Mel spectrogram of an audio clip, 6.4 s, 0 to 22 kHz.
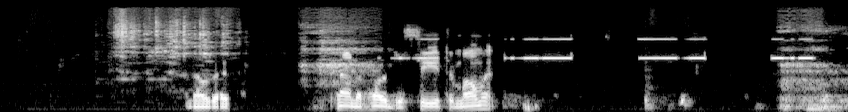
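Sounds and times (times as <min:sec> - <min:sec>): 
speech: 0:01.4 - 0:01.9, 0:02.5 - 0:04.1
battery tester beeping with long shrill electronic tones: 0:02.8 - 0:06.2.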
